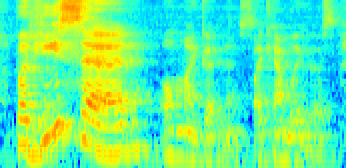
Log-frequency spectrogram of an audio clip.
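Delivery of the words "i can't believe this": usual speaking voice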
